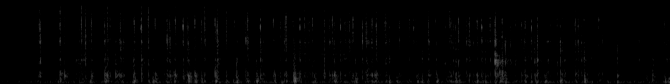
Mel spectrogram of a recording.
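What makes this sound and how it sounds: A small rectangular metal sewing kit tin with a teal rim and a printed label on its lid, apparently hollow and filled with sewing items, is held up and tapped on the lid with fingertips and nails. The result is a quick, steady run of bright, dry, clicky taps that stop almost at once, like light typing.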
